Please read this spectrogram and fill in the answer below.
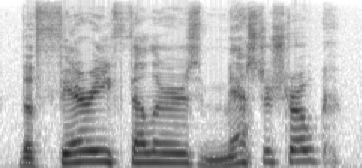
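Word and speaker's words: The Fairy Feller's Master-Stroke: The next song is a bit of a controversial track, The Fairy Fellers Masterstroke, with the hyphen, you gotta pronounce it as kind of a hyphenated word, completely written by Freddie.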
